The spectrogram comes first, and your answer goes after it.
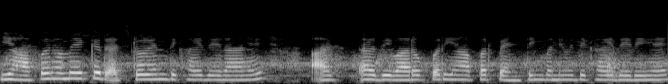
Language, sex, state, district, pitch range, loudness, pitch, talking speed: Hindi, female, Chhattisgarh, Raigarh, 210-230 Hz, -18 LUFS, 215 Hz, 200 wpm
